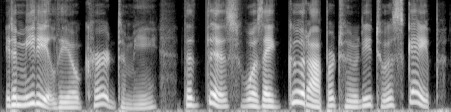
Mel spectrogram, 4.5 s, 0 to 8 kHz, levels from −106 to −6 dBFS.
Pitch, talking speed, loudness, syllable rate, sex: 175 Hz, 175 wpm, -19 LUFS, 6.1 syllables/s, male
